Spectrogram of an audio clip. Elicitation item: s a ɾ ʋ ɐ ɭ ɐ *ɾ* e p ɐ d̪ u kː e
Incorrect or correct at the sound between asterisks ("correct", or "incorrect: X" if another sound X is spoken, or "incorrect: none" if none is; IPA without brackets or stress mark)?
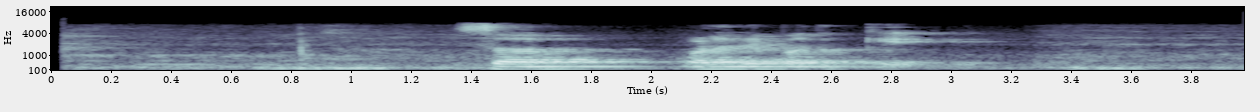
correct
